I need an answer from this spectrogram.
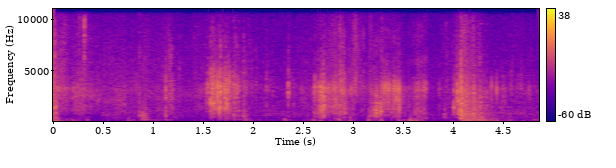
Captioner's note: none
